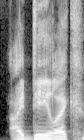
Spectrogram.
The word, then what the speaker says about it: idyllic: That is idyllic, right?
